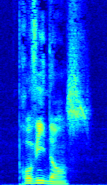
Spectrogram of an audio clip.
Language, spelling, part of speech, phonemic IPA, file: French, providence, noun, /pʁɔ.vi.dɑ̃s/, Fr-providence.ogg
- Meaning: providence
